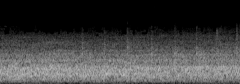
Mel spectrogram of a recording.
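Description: Steady murmur of a large crowd filling an indoor hall, an even noise with no clear ball strikes.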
